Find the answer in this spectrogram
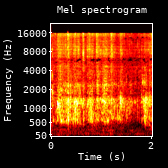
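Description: Shallow muddy water sloshing and splashing as woven bamboo plunge baskets are pressed down and worked through it, a busy, continuous run of small splashes.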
